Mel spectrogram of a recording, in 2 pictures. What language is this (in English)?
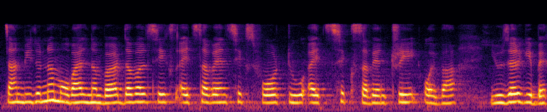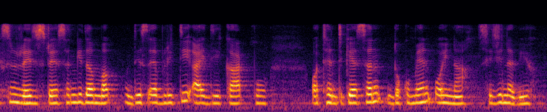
Manipuri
